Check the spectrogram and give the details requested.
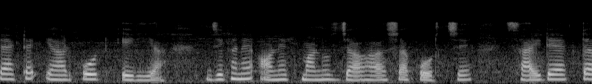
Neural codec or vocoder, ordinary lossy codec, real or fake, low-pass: vocoder, 44.1 kHz, 128 mel bands every 256 samples, BigVGAN v2; none; fake; 7.2 kHz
